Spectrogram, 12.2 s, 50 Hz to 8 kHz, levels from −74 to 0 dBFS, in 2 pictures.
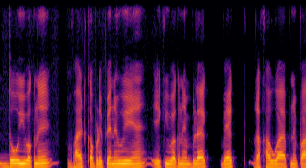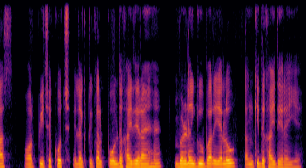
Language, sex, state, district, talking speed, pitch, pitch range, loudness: Hindi, male, Bihar, Sitamarhi, 175 wpm, 140 Hz, 135-145 Hz, -17 LUFS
